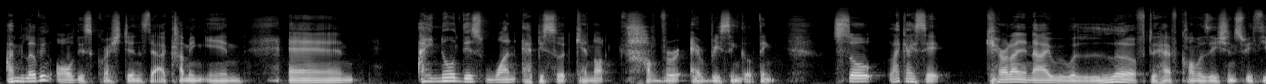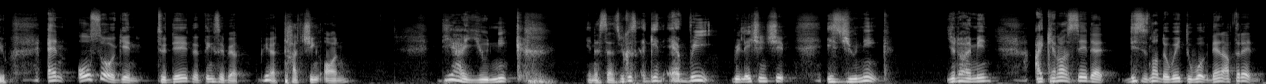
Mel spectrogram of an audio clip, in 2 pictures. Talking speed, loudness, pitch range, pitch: 185 wpm, -18 LUFS, 95-150 Hz, 125 Hz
